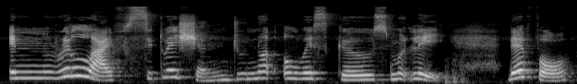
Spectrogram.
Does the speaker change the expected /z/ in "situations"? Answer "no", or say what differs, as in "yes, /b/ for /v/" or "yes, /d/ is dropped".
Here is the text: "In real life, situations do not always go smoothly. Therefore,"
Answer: yes, /z/ is dropped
